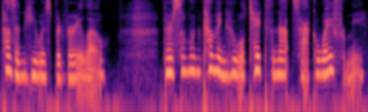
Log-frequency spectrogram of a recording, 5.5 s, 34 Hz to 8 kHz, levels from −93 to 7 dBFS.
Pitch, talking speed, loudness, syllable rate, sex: 215 Hz, 185 wpm, -20 LUFS, 5.8 syllables/s, female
